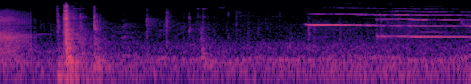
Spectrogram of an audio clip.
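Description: A door opens: one sharp latch-like click, a few softer rattles, then a thin, steady high-pitched squeal or whine as it swings, with no voices.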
